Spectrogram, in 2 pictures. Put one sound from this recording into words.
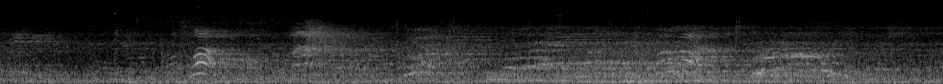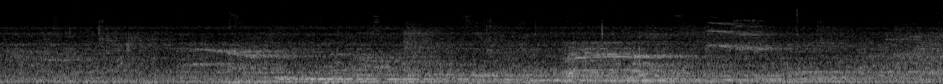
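Children and adults chatter and call out nearby in a large echoing hall.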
